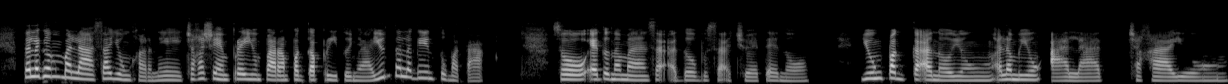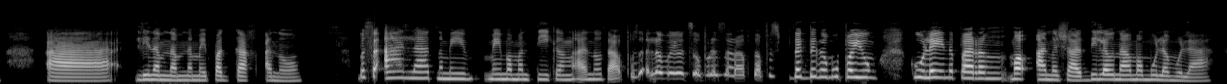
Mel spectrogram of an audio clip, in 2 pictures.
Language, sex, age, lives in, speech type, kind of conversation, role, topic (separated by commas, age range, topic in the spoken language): Filipino, female, 25-29, Philippines, conversation, podcast, guest, Ano ang paborito mong pagkaing pampaginhawa, at bakit iyon ang pinipili mo?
